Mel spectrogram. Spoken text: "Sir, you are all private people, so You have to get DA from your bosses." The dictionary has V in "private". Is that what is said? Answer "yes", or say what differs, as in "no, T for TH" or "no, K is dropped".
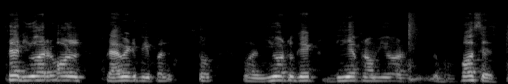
yes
